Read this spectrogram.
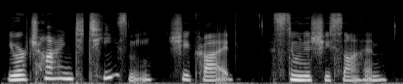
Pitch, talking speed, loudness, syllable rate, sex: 230 Hz, 210 wpm, -18 LUFS, 4.7 syllables/s, female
